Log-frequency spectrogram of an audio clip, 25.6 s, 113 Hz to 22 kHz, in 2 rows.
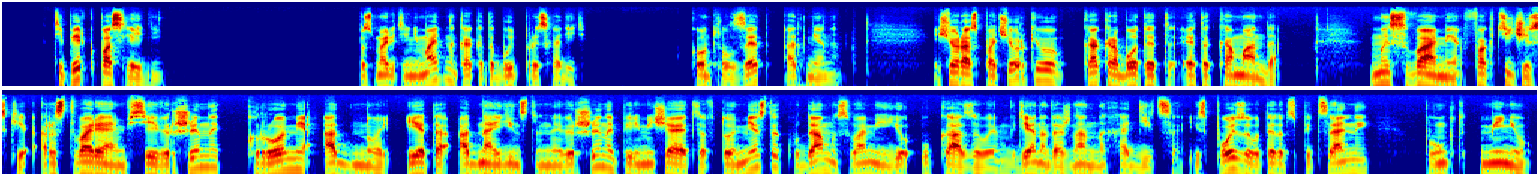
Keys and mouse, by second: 6.7 ctrl+z.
